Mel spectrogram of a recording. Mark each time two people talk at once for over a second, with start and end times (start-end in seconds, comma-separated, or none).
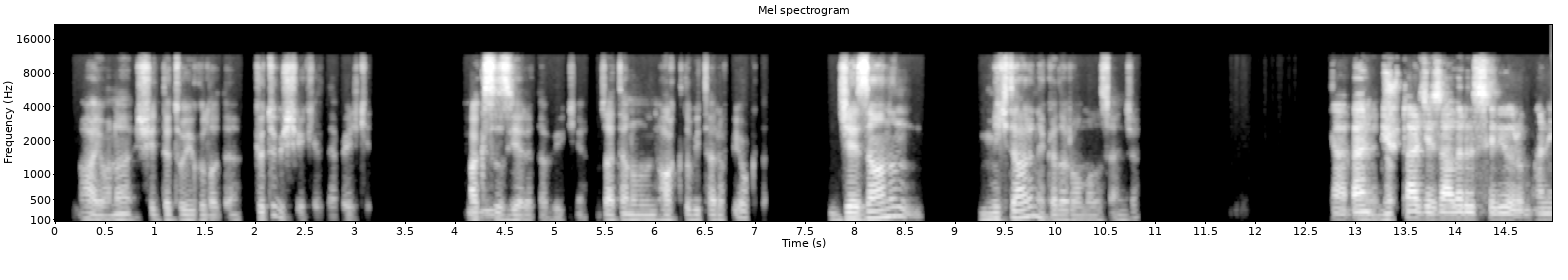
none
